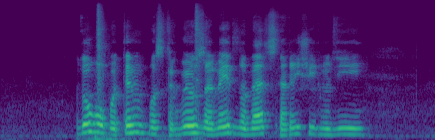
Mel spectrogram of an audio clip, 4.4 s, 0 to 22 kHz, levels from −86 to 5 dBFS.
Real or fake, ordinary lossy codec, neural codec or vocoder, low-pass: fake; none; codec, 44.1 kHz, 7.8 kbps, DAC; 19.8 kHz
